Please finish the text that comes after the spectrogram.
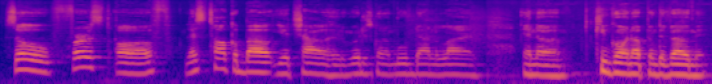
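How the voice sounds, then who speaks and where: A man's voice: mid-range voice, fairly even intonation, moderate pace, mellow. A man hosting a casual interview in a recording studio, asking easygoing, loose questions. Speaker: interview host.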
